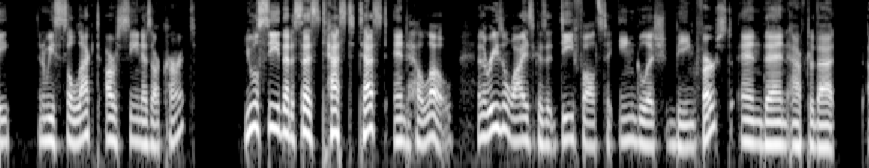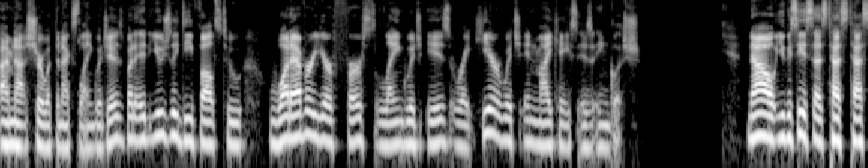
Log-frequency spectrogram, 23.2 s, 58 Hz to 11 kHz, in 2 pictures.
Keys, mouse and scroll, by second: 2.1 click, 16.3 click, 16.7 click, 18.2 click, 21.0 click.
